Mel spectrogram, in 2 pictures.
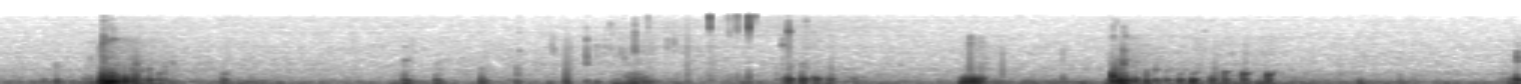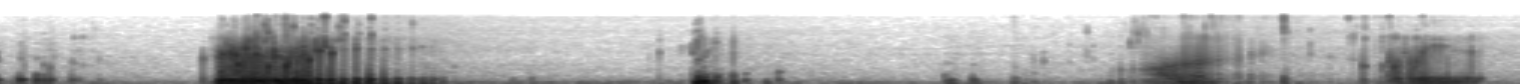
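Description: Deep gurgling and rumbling bursts, irregular and bubbling, with one long loud growl: stomach growling from an empty stomach.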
